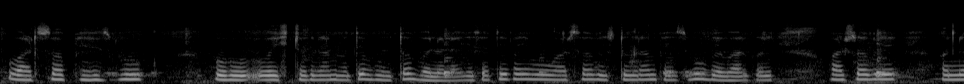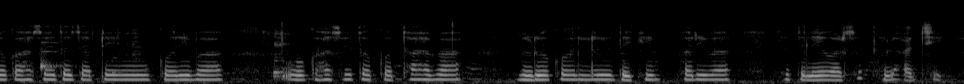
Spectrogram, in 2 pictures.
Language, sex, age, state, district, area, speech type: Odia, female, 18-30, Odisha, Subarnapur, urban, spontaneous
